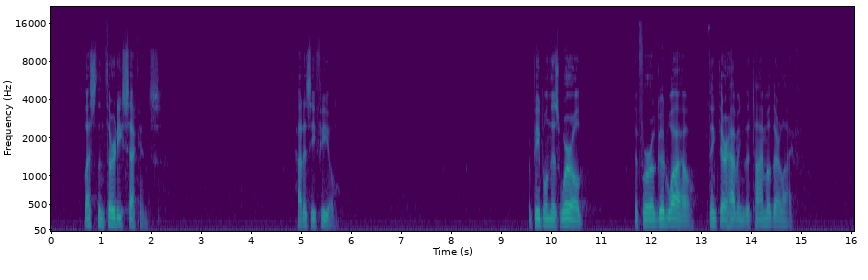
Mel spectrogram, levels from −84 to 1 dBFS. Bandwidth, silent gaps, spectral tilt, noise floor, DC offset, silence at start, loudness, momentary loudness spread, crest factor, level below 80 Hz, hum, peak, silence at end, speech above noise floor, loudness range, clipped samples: 17.5 kHz; none; -4.5 dB/octave; -73 dBFS; under 0.1%; 0.7 s; -42 LUFS; 17 LU; 24 dB; -78 dBFS; 60 Hz at -75 dBFS; -22 dBFS; 1.25 s; 32 dB; 11 LU; under 0.1%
